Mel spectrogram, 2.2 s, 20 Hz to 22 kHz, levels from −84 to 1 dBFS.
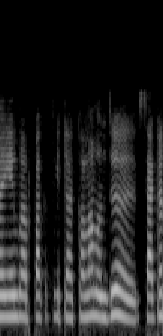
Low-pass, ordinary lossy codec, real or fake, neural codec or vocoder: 7.2 kHz; none; fake; codec, 16 kHz, 1 kbps, X-Codec, WavLM features, trained on Multilingual LibriSpeech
